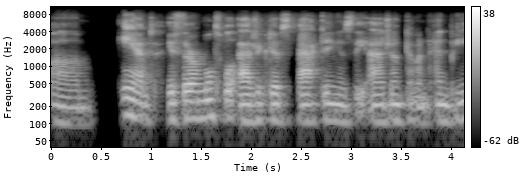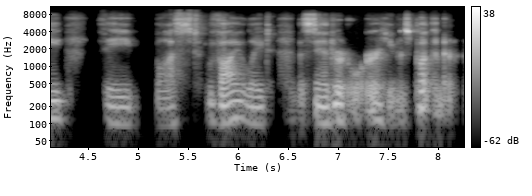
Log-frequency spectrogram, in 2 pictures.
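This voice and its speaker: A man with a low, somewhat breathy voice walks through a constructed language in a casual explainer. He sounds out syllables one at a time and fills the gaps with ums and uhs. His interest comes through as dry, nerdy enthusiasm. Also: fairly even intonation, normal speed. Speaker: conlang presenter.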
